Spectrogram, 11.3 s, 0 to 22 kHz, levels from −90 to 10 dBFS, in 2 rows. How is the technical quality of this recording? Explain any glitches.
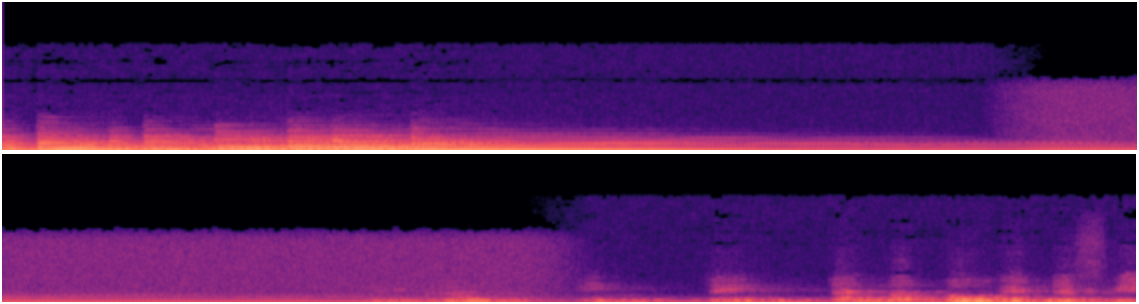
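There is one glitch. From 4.88 to 8.65 s, digital radio blending to analogue occurs. The receiver lost its digital signal and cross-faded over 381 ms to the station's FM broadcast. Hiss appears about 25 dB below the signal, and level shifts about 4 dB.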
